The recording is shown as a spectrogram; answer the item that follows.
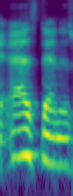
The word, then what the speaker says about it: Azden: Yeah, Asden is how they pronounce it.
